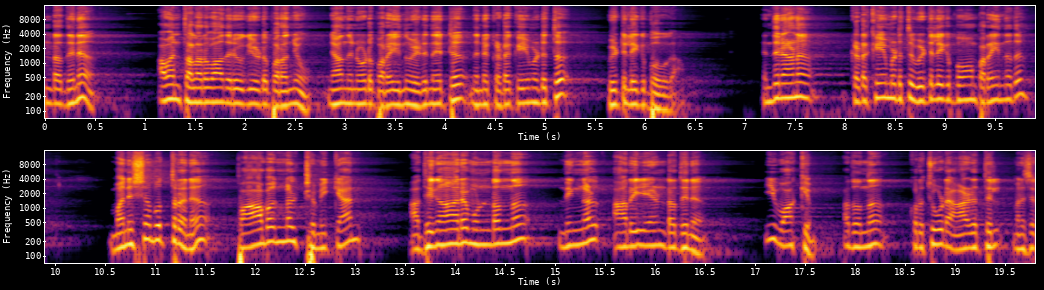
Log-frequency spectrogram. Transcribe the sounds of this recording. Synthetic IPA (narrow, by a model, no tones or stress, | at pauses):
ɳɖɐðinɨ | ɐʋɐnt̪ɐlɐrʋaːðɐɾoːɣɐjuɽɨpɐrɐɲːuɲaːninːo̞ːɽɨpɐrɐjunːueɻunːeːʈːɨninde̞kiɽɐkːɐjume̞ɽut̪ːɨʋiːʈːile̞ːkːɨpo̞ːʋuɣɐ̰ | e̞nd̪inaːɳɨkiɽɐkːɐjume̞ɽut̪ːɨʋiːʈ̬ːile̞ːk̬ːɨpo̞ːʋaːnpɐrɐjunːɐðɨ | mɐnuɕɐput̪rɐnɨpaːbɐŋːɐɭkʂemikʲːaːn | ɐd̪ʱiɣaːɾɐmuɳɖe̞nːɨniŋːɐɭɐrije̞ːɳɖɐðinɨ | iːʋaːkjɐmɐðo̞nːɨkurɐt͡ɕːuːɽe̞aːɻɐt̪ːilmɐnɐs̬ːil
